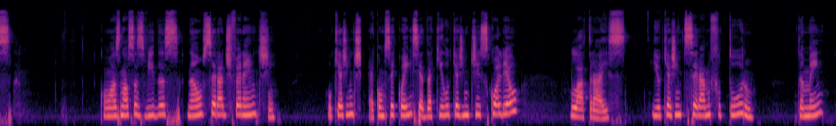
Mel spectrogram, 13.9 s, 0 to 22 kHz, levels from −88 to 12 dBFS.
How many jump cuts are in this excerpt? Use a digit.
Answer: 3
